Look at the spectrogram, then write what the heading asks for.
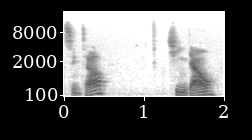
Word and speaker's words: Qingdao: And during World War One of the first things that happens is Japan sieges the German colonial possession of Qingdao, is how it's supposed to be pronounced.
